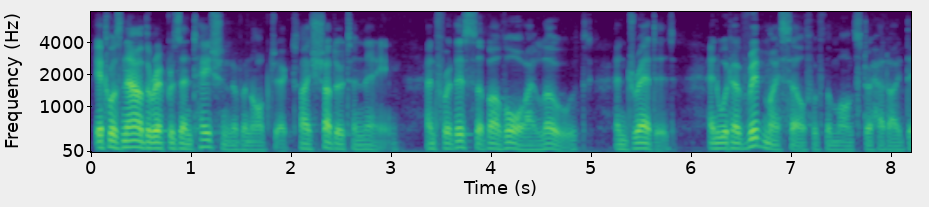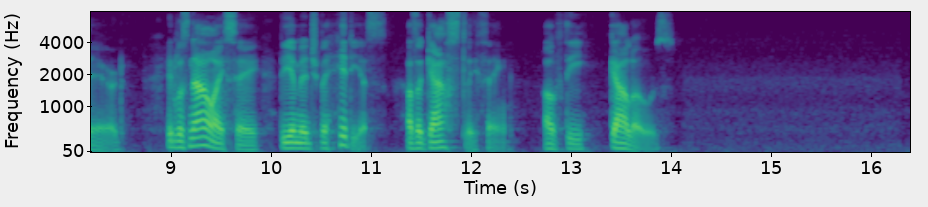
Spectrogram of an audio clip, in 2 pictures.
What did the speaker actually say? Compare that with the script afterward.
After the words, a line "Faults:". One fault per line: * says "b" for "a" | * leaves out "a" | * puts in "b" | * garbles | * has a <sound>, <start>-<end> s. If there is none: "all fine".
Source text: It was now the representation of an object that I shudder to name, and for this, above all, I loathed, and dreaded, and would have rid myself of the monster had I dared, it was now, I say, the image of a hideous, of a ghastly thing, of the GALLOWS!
It was now the representation of an object I shudder to name, and for this, above all, I loathed, and dreaded, and would have rid myself of the monster had I dared, it was now, I say, the image a hideous, of a ghastly thing, of the GALLOWS!
Faults:
* leaves out "that"
* leaves out "of"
